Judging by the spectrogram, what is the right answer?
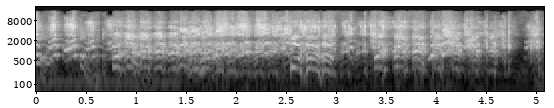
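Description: Several people laughing and snickering over one another, with a brief pause near the end.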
